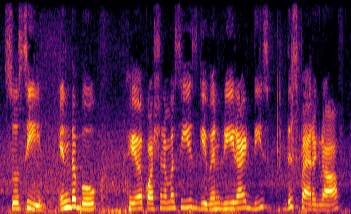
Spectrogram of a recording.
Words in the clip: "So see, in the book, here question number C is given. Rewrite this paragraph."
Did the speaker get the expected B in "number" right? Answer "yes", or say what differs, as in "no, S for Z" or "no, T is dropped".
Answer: no, B is dropped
